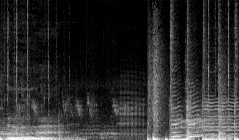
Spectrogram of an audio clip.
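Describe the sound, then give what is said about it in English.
One of Farmer Brown's cows moos in a long, wavering call that rises and falls. A short pause follows, then louder, busier vocal sounds take over, full. “All day long he hears. Click, clack, moo.”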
